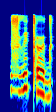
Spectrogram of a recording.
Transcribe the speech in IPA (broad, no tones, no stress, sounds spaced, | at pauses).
z ə̤ i̯ tʼ ə d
